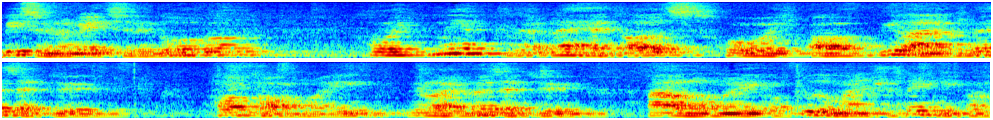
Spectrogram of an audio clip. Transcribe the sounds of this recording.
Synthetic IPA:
viso̞ɲlɒɡɛcsɛɾyːd̪o̞lɡo̞n | ho̞ɟmeːrt̪lɛɦɛt̪ɒzho̞ɟɒvilaːɡvɛzɛt̪øː | hɒt̪ɒlmɒjivilaːɡʋɛzɛt̪øː | aːlːɒmɒjiʔɒt̪ud̪o̞maːɲeːʃɒt̪ɛxnikɒ

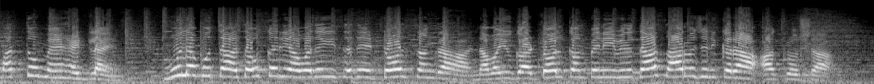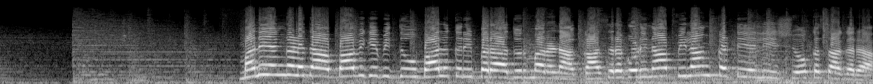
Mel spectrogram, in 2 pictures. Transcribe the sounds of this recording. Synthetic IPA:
mɐt̪ːomːeɦeɖlɐjn | muːlɐbʱut̪ɐsɐwkɐɾjɐʋɐd̪ɐɡisɐd̪e̞ʈoːlsɐŋɡɾɐɦɐnɐmɐjuɡɐʈoːlkɐmpeniʋiɾud̪ʱːɐsaːɾʋɐd͡ʒɐnikɐɾɐʔaːkɾɔːʃɐ̰ | mɐnɛjɐŋɡɐɭɐd̪ɐbaːʋiɡe̞bid̪ːubaːlɐkɐɾibɐɾɐd̪uɾmɐɾɐɳɐkaːsɐɾɐɡoːɽinɐpilaːŋɡkɐʈːɛjɐlːiʃɔːkɐsaːɡɐɾɐ

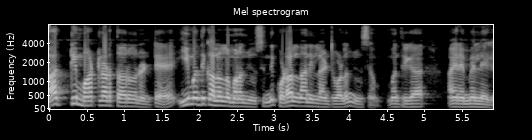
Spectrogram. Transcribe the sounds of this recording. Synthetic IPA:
aːʈːimaːʈlaːɽut̪aːɾuɐnɐɳʈe̞ːiːmɐd̪ʱjɐkaːlɐmloːmɐnɐmt͡ʃuːsind̪ikɔɽaːlnaːnilaːɳʈiʋaːɭːɐnut͡ʃuːʃa̰ːmːɐnt̪̬ɾiɡaː | aːjinɐemːeljeːɡaː

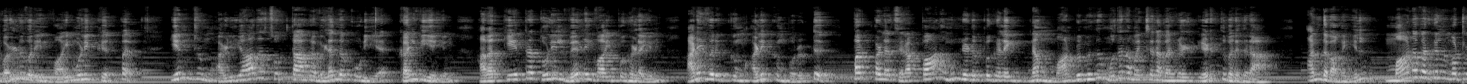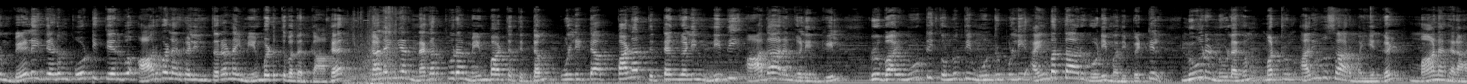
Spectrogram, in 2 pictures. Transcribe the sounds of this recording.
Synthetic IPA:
ʋɐɭːɯʋɐɾɪnʋa̰ːjmɔɭɪkːeːrpɐ | ɛndrɯmɐ̰ɭɪjaːðɐsɔk̚t̪ːaːɣɐʋɪɭɐŋɡɐkːuːɽɪjɐkɐɭʋɪjɐjɯm | ɐʋɐɾkeːʈrɐt̪ɔɭɪlʋeːɭɐɪʋaːjpːɯɣɐɭɐjɯm | ɐnɐɪʋɐɾɯkːɯmɐɭɪkːɯmpɔɾɯʈːɯpɐɾpɐɭɐsɪrɐpːaːnɐmʊnːɛɽɯpːɯɣɐɭɐɪnɐmːaːnbɯmɪɣɯmʊðɐlɐmɐɪt͡ʃːɐɾɐʋɐɾɣɐɭɛɽɯt̪ːɯʋɐɾɯɣɪra̰ːɾ | ɐnd̪ɐʋɐɣɐjɪl | maːnɐʋɐɾɣɐɭmɐʈrɯmʋeːlɐɪt̪̬ːeːɽɯmpoːʈːit̪ːeːɾʋɯʔaːɾʋɐɭɐɾɣɐɭɪnt̪ɪɾɐnɐɪmeːmbɐɽɯt̪ːɯʋɐðɐrka̰ːɣɐ | kɐlɐɪɲːɐɾnɐɣɐɾpːɯɾɐmeːmbaːʈːɯt̪ːɪʈːɐmʊɭːɪʈːɐpɐlɐt̪ɪʈːɐŋɡɐɭɪnnɪðiʔaːðaːɾɐŋɡɐɭɪnkiːl | ɾuːbaːjnuːʈrit̪ɔnːuːt̪̬ːimuːndrɯpʊɭːiʔɐɪmbɐt̪ːaːɾɯkoːɽimɐðɪpːɛʈːɪl | nuːɾɯnuːlɐɣɐmːɐʈrɯmɐɾɪʋɯsaːɾmɐjːɐŋɡɐɭ | maːnɐɣɐɾa̰ːɾ

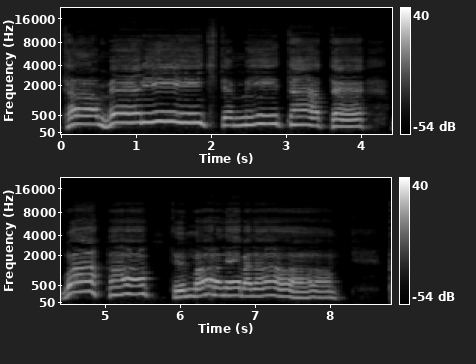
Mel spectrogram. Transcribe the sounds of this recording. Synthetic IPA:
t̪ʰameɾi | kʲi̥t̪emit̪at̪ːewaha | t̪ɨmaɾanebana | k

